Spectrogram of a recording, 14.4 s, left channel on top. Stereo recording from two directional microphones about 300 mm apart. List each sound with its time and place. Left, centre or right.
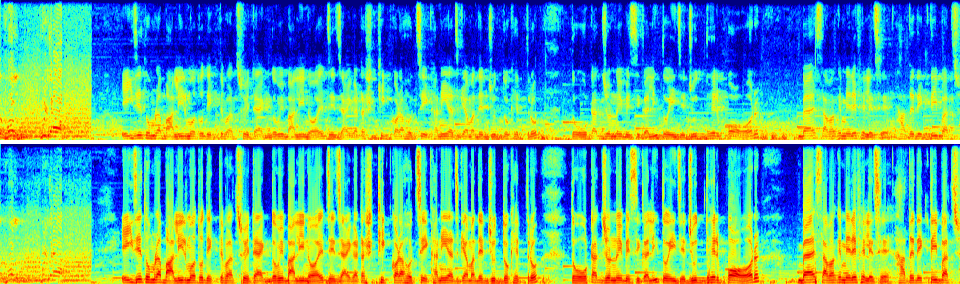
0.1 s speech: left
1.8 s speech: right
